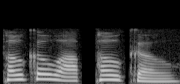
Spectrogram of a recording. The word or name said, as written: poco a poco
